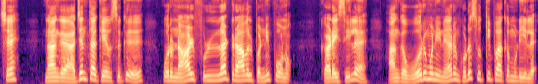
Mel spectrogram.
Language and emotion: Tamil, sad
